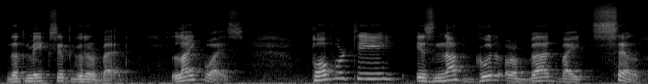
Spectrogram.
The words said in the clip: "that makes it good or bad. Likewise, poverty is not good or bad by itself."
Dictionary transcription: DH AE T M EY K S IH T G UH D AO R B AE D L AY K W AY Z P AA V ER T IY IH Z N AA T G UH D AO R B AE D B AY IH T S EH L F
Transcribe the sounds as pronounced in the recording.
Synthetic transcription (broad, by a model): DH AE T M EY K S IH T G UH D AO R B AE D L AY K W AY Z P AA V ER T IY IH Z N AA T G UH D AO R B AE D B AY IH T S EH L F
